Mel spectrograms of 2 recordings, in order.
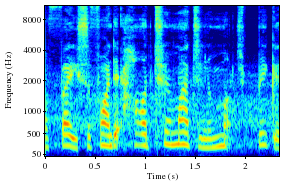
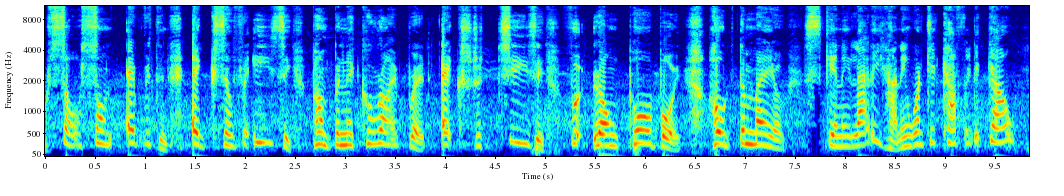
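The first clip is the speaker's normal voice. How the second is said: higher-pitched mock American diner patter; imitated American; 4 semitones higher than usual. Brit mimicking American food orders, mock American accent. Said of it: "you say".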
